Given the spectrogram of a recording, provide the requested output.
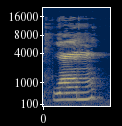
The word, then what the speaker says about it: plumb: goes X and B with a silent B plumb oh okay you have a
